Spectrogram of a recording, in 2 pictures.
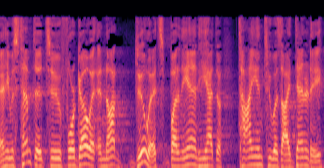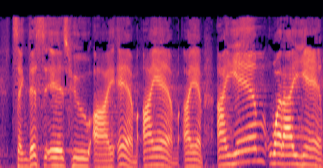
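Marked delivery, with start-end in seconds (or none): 9.3-13.0 very slow cartoon sailor voice, each "am" stretched. Speaker quotes a line to the audience as a Popeye impersonation. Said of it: "That's a pretty good Popeye impersonation".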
